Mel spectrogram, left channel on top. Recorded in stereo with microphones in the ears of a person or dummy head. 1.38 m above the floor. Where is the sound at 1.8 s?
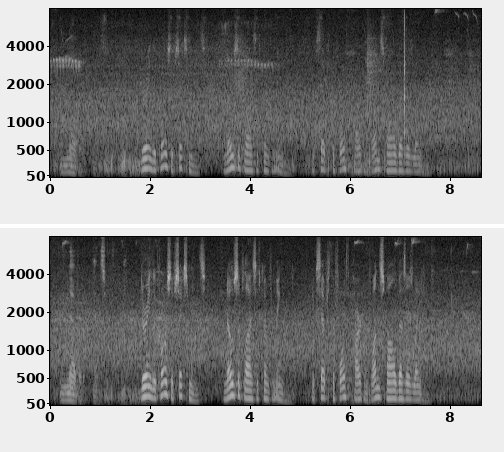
40° right (ahead or behind), 0.8 m.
